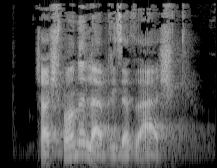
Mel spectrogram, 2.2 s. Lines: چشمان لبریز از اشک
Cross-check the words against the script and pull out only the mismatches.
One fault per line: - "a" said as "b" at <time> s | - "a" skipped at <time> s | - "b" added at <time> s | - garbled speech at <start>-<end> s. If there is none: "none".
none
